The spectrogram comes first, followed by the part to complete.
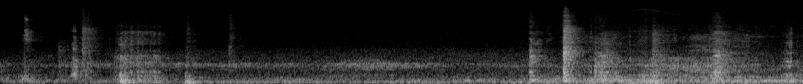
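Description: Handling noises of a small plastic slide being picked up and fitted into a toy microscope: a few light clicks and knocks over a low rumble, the loudest knocks near the end.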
